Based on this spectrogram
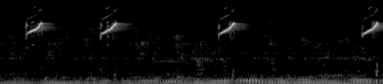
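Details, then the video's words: Outside the cage a Brown-throated sunbird, called Manggar locally, repeats a piercing high rising note four times in under four seconds, over a low rumbling background. "KORLAP (Kolibri kelapa)Manggar gacor luar sangkar"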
